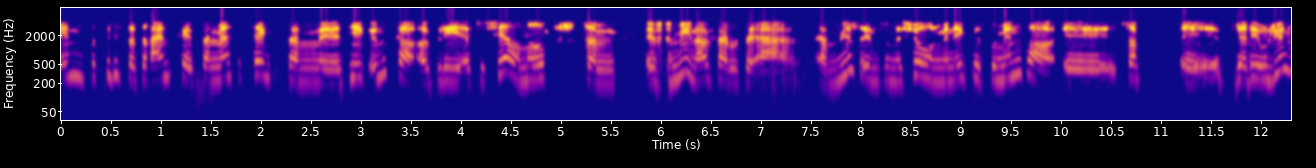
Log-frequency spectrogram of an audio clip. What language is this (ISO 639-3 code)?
dan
